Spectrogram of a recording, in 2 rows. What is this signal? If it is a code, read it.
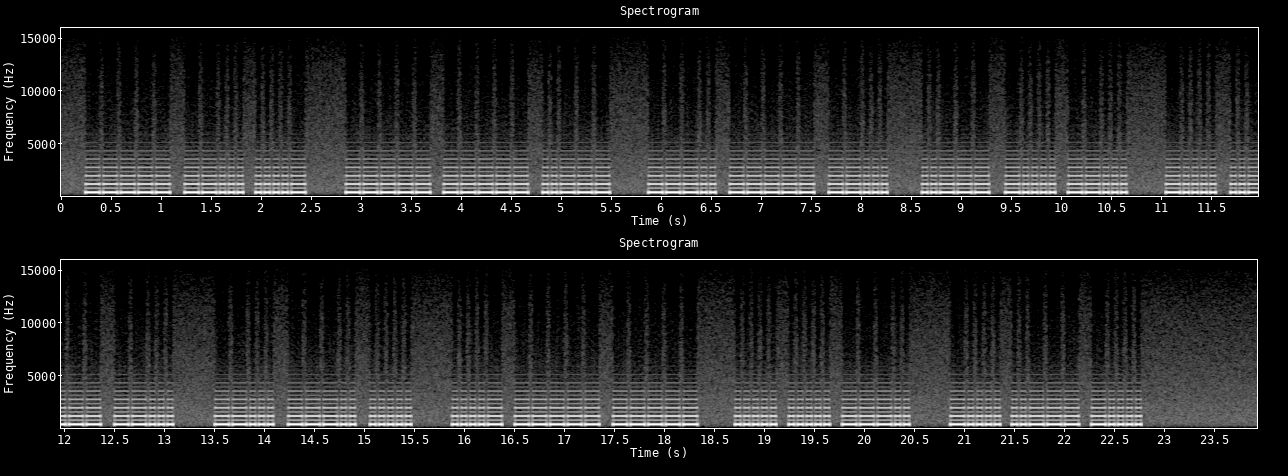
Morse code, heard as a keyed tone, hand-sent with a paddle, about 27 wpm, 390 Hz. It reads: 074 002 807 267 627 785 400 558 626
